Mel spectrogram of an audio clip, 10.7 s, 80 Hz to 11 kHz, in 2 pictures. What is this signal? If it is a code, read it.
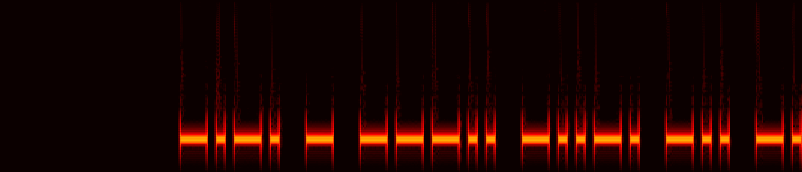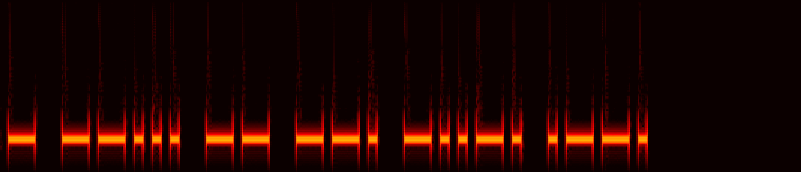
Morse code, heard as a keyed tone, about 20 wpm, 700 Hz. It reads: CT8/DK7MG/P
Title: Difficult Call Signs 20wpm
